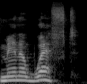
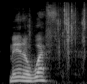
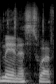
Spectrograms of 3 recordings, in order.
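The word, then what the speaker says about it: Manaweft: And a foil Mana Weft sliver. Why do I say Mana Sweft? There's no S in there. It's Mana Weft. Mana Weft. I've always said Mana Sweft sliver, and I don't know why.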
